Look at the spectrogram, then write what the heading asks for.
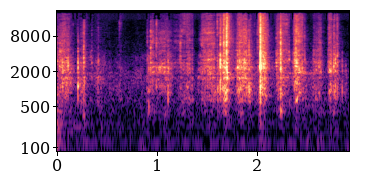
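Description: Scissors snip through a paper cupcake liner for a chenille doll's skirt, a quiet series of short, crisp cuts and rustles, close and alone.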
